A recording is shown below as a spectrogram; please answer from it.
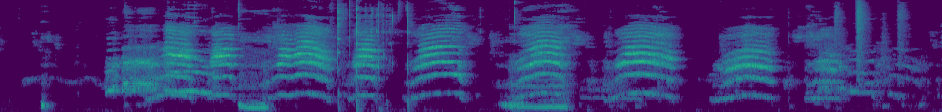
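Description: Very young kitten crying: a string of about ten high meows, each rising and then falling, about a second apart, starting a second and a half in.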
